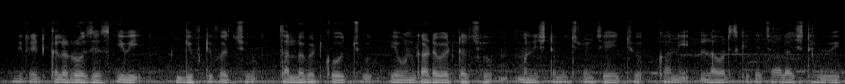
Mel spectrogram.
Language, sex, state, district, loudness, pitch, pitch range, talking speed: Telugu, male, Andhra Pradesh, Anantapur, -36 LUFS, 110 Hz, 105-120 Hz, 165 wpm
